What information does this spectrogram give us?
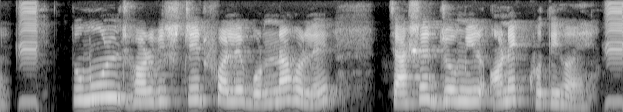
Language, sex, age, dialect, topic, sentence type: Bengali, female, 41-45, Standard Colloquial, agriculture, statement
